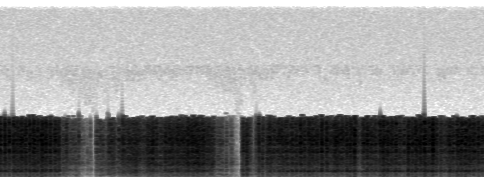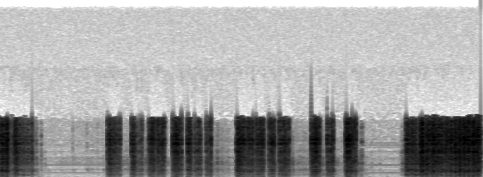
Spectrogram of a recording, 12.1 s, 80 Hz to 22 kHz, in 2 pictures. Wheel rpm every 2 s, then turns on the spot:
160, 150, 210, 50, 20, 60.
0-2 6-10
